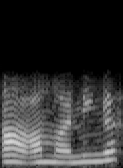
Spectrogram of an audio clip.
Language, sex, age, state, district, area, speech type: Tamil, female, 18-30, Tamil Nadu, Pudukkottai, rural, conversation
